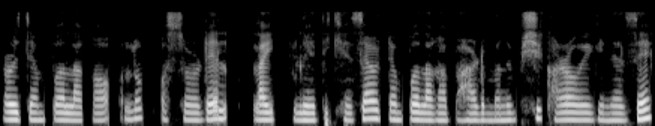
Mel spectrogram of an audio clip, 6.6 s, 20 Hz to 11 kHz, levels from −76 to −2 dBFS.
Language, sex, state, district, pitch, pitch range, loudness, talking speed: Nagamese, female, Mizoram, Aizawl, 195 Hz, 185-210 Hz, -18 LUFS, 135 wpm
